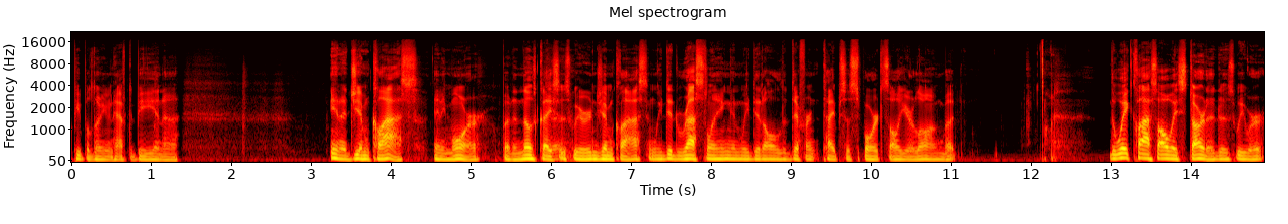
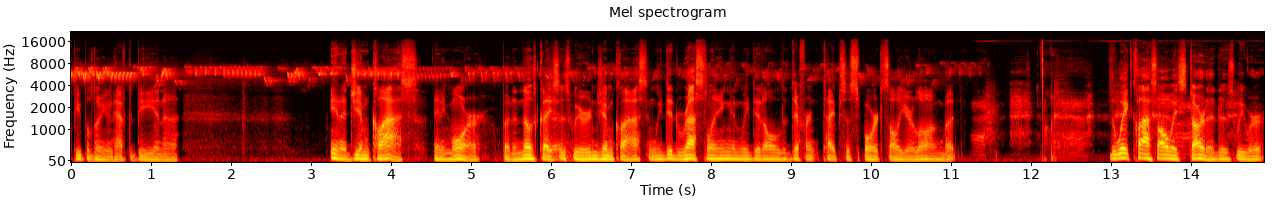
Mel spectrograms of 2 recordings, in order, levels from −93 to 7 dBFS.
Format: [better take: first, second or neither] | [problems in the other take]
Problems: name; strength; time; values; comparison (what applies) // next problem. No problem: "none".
first | animal sounds; noticeable; throughout; 10 dB below the speech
